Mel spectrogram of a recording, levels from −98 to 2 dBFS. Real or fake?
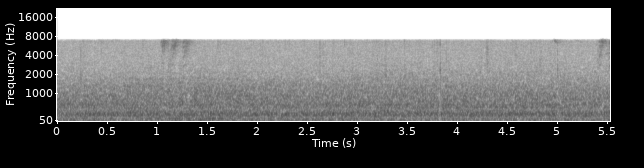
real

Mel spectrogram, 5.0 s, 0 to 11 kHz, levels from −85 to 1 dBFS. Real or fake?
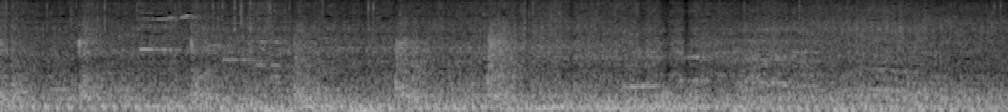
real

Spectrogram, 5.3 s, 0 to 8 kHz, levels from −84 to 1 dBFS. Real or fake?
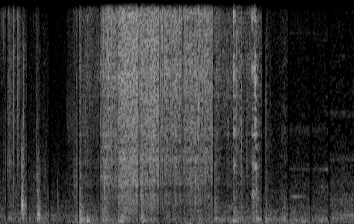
real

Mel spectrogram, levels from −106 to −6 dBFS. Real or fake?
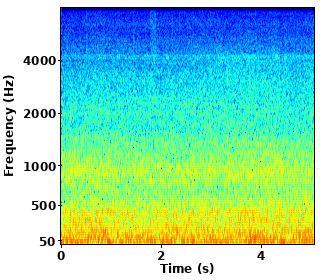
real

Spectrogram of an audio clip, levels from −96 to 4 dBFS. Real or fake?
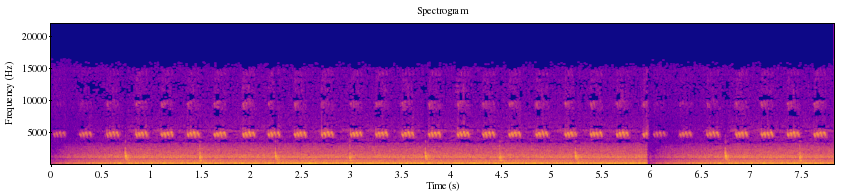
fake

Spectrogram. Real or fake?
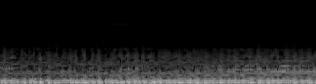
fake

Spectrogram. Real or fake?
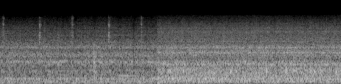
fake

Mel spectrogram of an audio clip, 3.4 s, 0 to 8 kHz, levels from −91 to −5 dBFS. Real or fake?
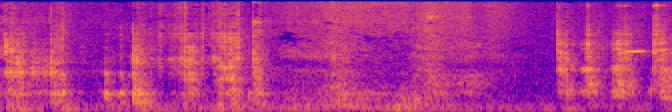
real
